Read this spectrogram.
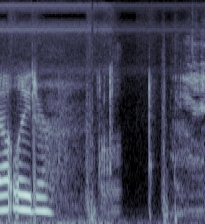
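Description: A pig squeals when struck.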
